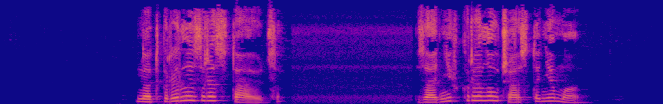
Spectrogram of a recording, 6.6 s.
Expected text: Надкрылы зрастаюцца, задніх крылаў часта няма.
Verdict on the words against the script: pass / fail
pass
